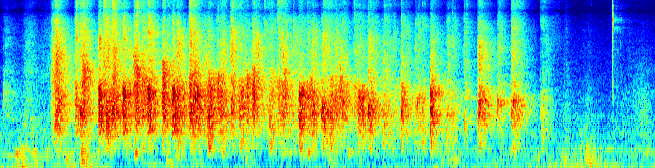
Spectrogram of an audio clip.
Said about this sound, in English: Clap.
